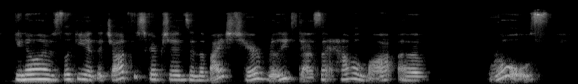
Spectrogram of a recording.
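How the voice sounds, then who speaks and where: Somewhat breathy and animated, a woman speaks at a moderate pace with ordinary pitch variation. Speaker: community coalition coordinator. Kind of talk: presentation on video call.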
